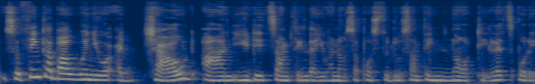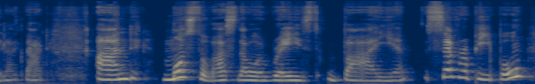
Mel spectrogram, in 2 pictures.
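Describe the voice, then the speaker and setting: A woman who was born in Uganda and raised in Sweden, hosting a live talk on self-awareness and telling personal stories in a reflective, unhurried way. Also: medium pitch, a little mellow. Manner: reflective, storytelling with pauses. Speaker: host.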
